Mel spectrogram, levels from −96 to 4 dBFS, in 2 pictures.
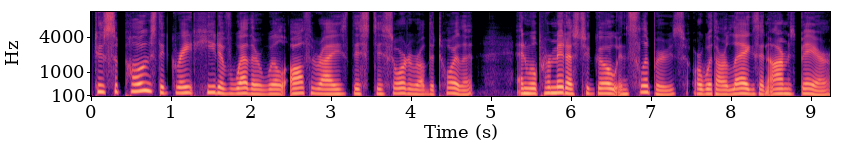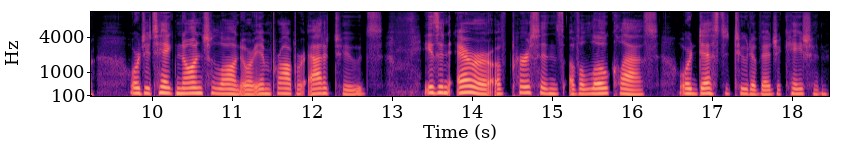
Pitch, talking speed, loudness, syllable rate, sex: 190 Hz, 160 wpm, -19 LUFS, 4.6 syllables/s, female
